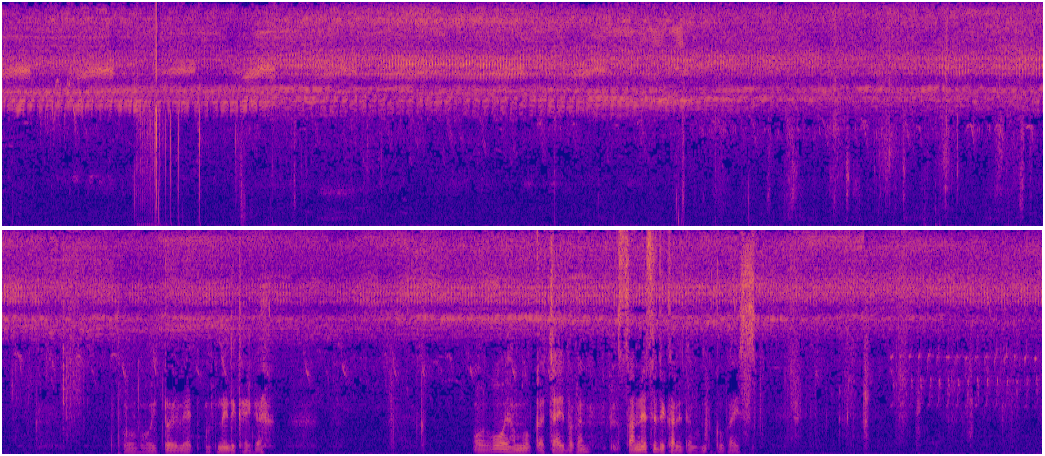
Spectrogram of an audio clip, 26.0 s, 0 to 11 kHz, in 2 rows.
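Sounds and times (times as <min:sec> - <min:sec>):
insects chirring: 0:00.0 - 0:26.0
sharp clicks: 0:01.6 - 0:02.6.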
